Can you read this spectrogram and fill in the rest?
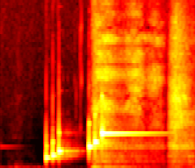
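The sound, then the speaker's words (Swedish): A phone app's notification chime plays twice: a quick run of three bright rising electronic notes, then a second rising burst with a lingering ring and a softer swell at the end. “Det är att det låter så här i många mobiler då.”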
